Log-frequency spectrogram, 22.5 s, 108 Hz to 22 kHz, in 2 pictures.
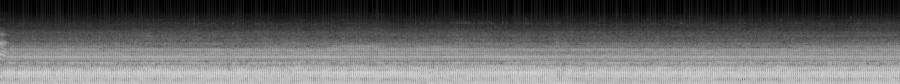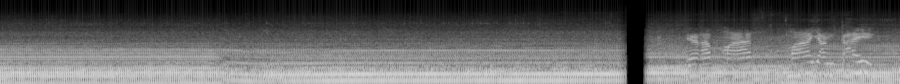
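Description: Suzuki 2.5 hp outboard motor running steadily, driving a small kayak along a canal. About 14 seconds in the engine note drops to a lower, slower pitch as the throttle eases off.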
